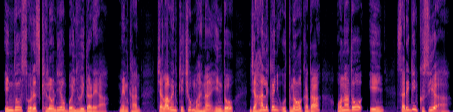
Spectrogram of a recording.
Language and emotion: Santali, happy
